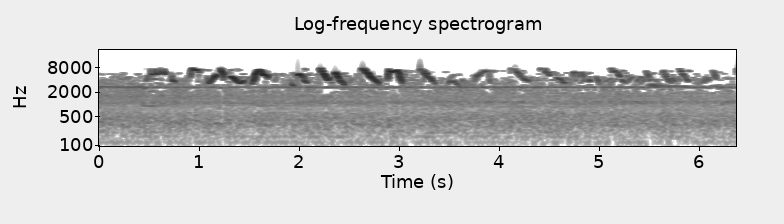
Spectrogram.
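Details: Oriental white-eye singing over a creek in Qingdao, Shandong, China, in spring: loud, high, wavering whistled notes rising and falling in quick succession, then softer, rapid twittering trailing off.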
